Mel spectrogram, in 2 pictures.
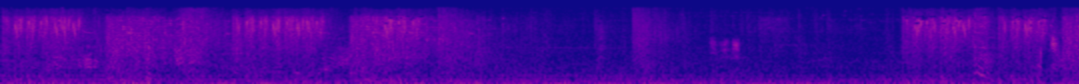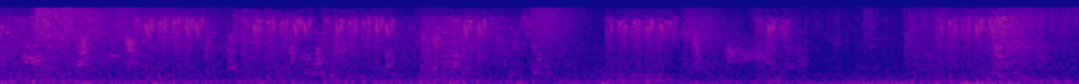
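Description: A game gun fires bursts of sharp shots.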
